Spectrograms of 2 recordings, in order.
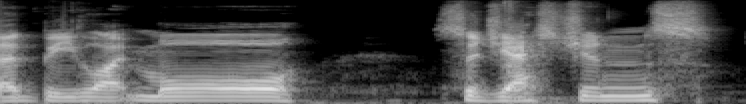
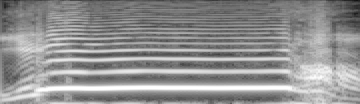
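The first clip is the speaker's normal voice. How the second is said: very loud put-on American shout, higher pitched; 17 dB louder than usual. Reacting to an eagle on screen: very loud mock American yell. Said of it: "That was also much louder than I was expecting".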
